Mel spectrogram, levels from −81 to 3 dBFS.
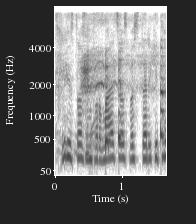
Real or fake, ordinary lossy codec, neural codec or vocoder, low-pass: real; MP3, 64 kbps; none; 7.2 kHz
